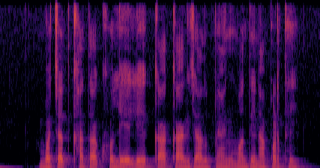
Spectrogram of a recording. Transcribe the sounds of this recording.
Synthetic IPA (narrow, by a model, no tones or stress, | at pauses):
bət͡ʃət̪kʰaːt̪akʰoːleleːkːakaːɡd͡ʒaːd̪bɛ̃ːŋkmə̃d̪eːnapəɽt̪ʰeː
